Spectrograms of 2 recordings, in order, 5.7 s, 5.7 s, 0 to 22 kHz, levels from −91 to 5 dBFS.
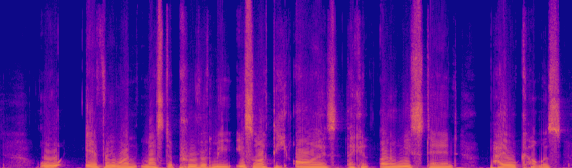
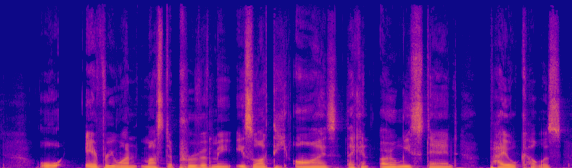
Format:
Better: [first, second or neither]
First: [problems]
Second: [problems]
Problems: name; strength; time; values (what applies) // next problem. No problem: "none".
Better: second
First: distortion; heavy; 22% of the sound clipped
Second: none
